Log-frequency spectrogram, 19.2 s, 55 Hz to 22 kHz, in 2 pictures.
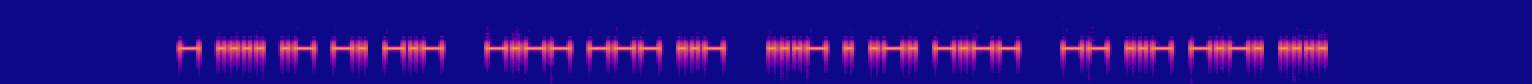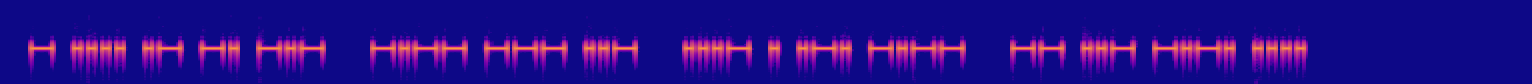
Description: Morse code, heard as a keyed tone, about 29 wpm, 700 Hz. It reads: THANK YOU VERY MUCH THANK YOU VERY MUCH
